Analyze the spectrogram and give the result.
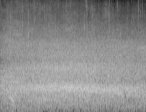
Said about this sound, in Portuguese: Davi Luiz vai cobrar a falta, vamos ver a torcida.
